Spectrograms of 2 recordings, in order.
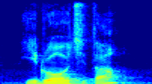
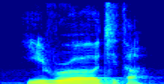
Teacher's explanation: in the song, ㄹ gets pronounced like an English r, giving you that smooth i-reo sound.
